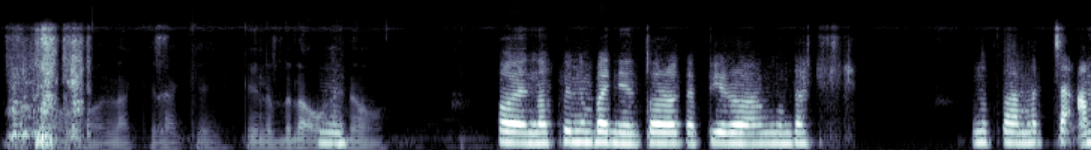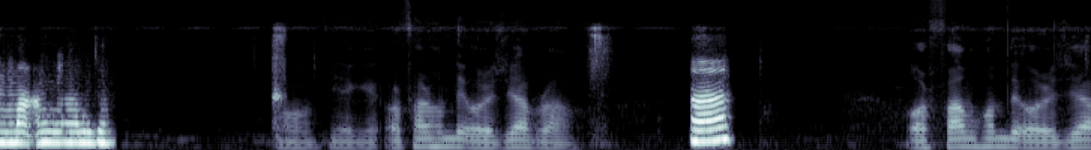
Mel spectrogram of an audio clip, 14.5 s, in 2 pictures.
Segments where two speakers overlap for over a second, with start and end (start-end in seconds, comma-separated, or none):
none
